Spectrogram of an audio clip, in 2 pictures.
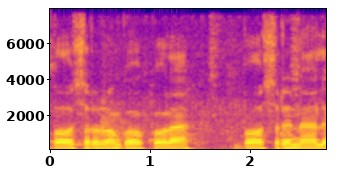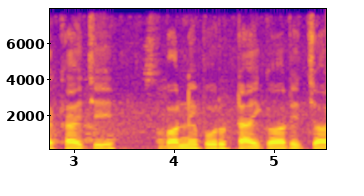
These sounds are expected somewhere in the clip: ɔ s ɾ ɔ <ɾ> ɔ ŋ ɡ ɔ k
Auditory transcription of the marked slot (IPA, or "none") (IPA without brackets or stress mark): ɾ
